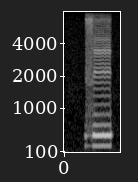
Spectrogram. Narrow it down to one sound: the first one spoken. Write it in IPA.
z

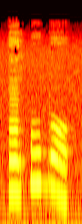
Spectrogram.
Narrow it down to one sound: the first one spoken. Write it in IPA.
ɛ̃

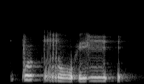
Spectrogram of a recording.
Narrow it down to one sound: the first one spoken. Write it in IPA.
p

